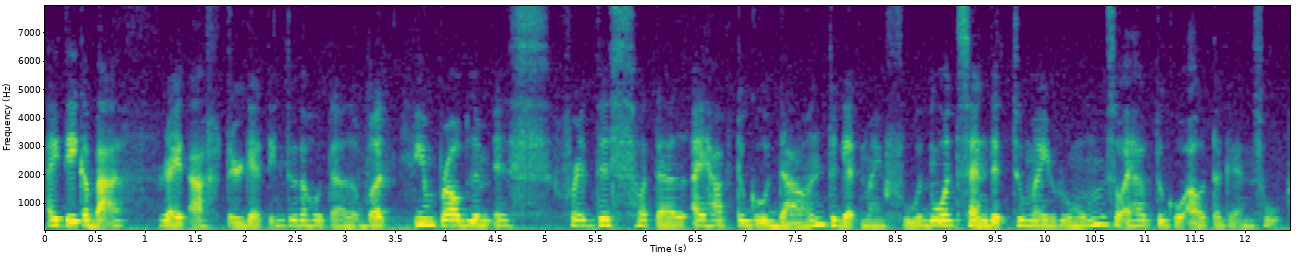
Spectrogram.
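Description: A woman's voice: on the low side, normal speed, slight background noise. A young woman with a Filipino accent, chatting casually to her viewers from a hotel room and slipping Tagalog words into her English. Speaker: travel vlogger. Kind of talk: casual vlog chat. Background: background music.

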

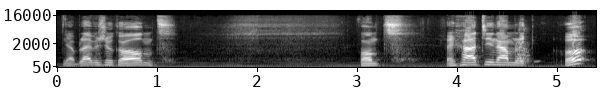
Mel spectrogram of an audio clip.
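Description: A man giving casual commentary while playing a game, excitable and often swearing or exclaiming. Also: a little high, measured pace, clear, resonant tone, faint music behind. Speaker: let's-play gamer.

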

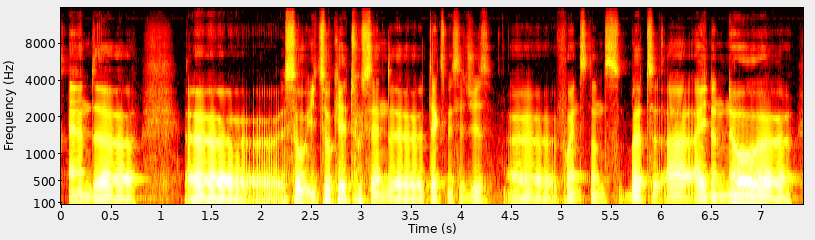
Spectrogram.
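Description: A man's voice: lowish voice, slow, mellow, clear, resonant tone. A man in his thirties with a French accent answers conference questions on a theater stage into a handheld mic, hesitant and full of filler sounds. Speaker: conference speaker.

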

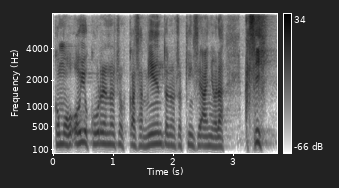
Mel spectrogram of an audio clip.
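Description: Male pastor, Paraguayan accent, pitched high, lively sermon delivery with acted-out asides. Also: fairly quick. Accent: Paraguayan Spanish. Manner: animated, acts out dialogue, rhetorical asides.

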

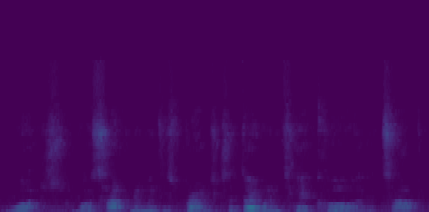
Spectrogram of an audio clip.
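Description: A man keeping reptiles, chatting casually to viewers while gently coaxing and handling a snake indoors. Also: lowish voice, level tone, quick pace, echoey room, a little hiss or hum. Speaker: reptile keeper vlogger. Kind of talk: casual vlog. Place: indoor room.

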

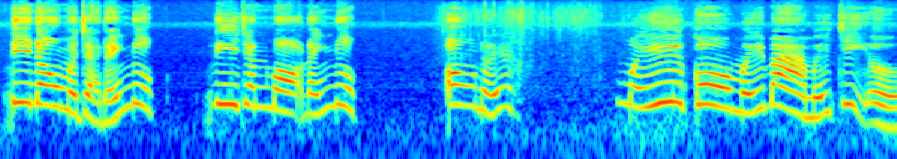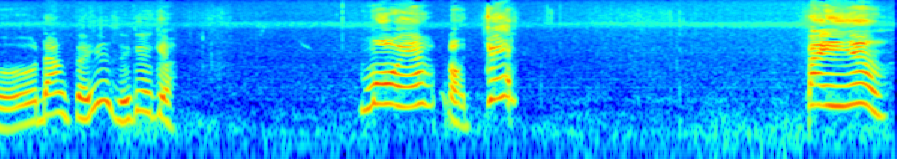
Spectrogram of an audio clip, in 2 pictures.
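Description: A woman's voice: very high-pitched, no room sound. A young woman, teasing and chatty as a granddaughter in a comedy skit.

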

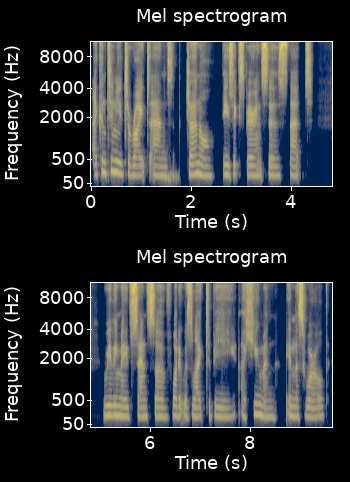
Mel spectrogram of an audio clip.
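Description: A woman from Southern Africa, a poet and author, answering interview questions in a thoughtful, gentle way. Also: on the low side, level tone, a little slow, no room sound. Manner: thoughtful, gentle, with many "sort of" hedges. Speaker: podcast guest, poet and author.

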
